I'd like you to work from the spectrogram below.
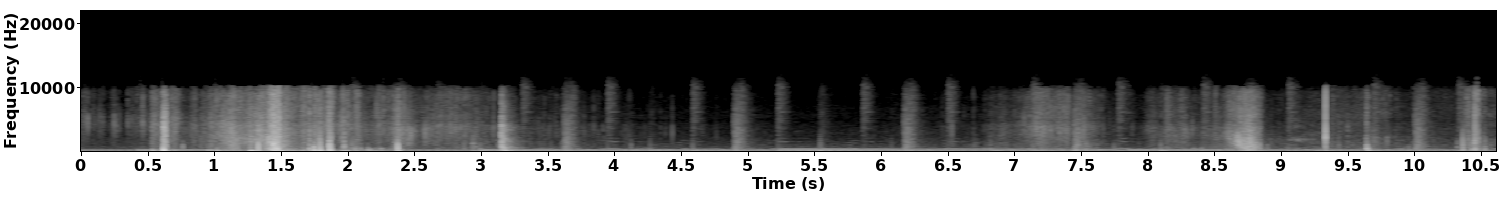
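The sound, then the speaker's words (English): A female dog licks herself with wet, irregular smacking and slurping sounds, louder in a cluster early on, then softer scattered clicks over a low, steady background hum. “So yeah, my dog was licking herself.”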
